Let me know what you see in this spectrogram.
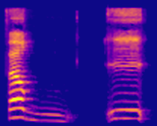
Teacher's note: Dot will get sifa of rukhawa. And it has istatala, and it is heavy.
